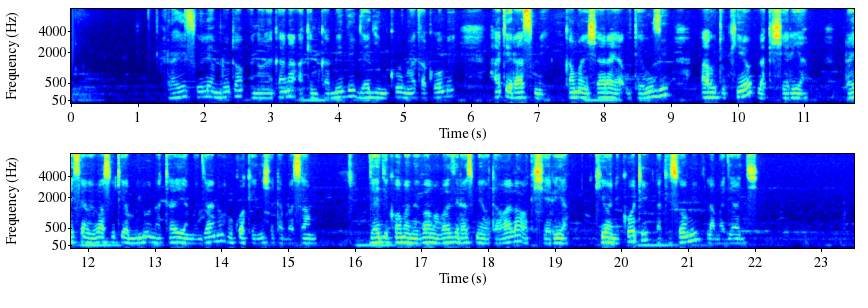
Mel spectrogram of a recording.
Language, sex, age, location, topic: Swahili, female, 25-35, Nakuru, government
